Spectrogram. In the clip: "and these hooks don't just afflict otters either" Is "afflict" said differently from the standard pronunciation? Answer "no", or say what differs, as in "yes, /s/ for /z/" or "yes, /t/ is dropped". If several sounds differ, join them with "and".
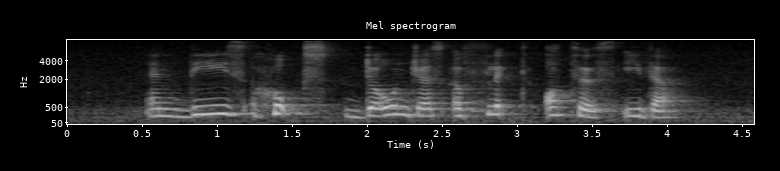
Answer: no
